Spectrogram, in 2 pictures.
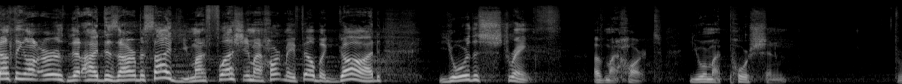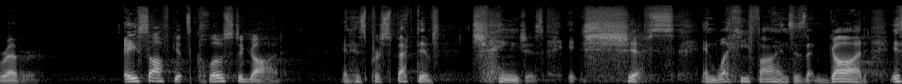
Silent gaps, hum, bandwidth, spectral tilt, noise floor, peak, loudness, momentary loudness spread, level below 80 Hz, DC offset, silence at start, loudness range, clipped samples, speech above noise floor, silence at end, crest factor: none; none; 17 kHz; -3.5 dB/octave; -65 dBFS; -8 dBFS; -26 LUFS; 17 LU; -72 dBFS; under 0.1%; 0 s; 12 LU; under 0.1%; 39 dB; 0 s; 20 dB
